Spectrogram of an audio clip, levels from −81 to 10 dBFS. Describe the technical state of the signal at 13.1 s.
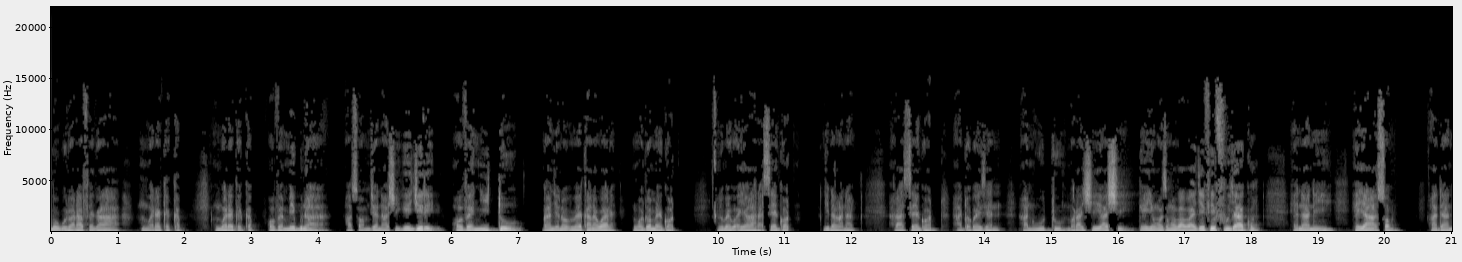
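At 13.1 s the speech carries damage from what is likely MP3 compression at a starved bitrate, present across the whole clip rather than at this moment alone; the degree of damage fits something near 40 kbps. With too few bits, the encoder cuts the treble, leaving nothing above 15.1 kHz, and drops quieter frequency lines that flicker in and out between frames. The result is a plainly audible watery, swirling texture, with metallic chirps on s sounds and softened attacks.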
